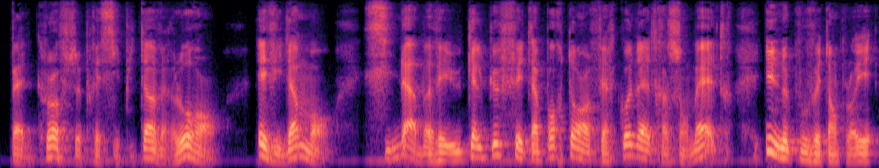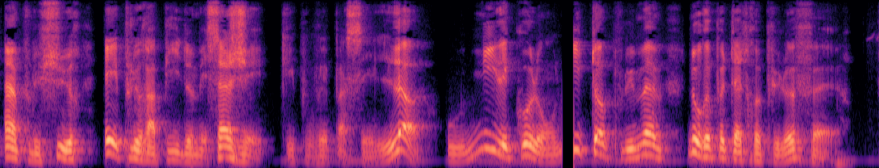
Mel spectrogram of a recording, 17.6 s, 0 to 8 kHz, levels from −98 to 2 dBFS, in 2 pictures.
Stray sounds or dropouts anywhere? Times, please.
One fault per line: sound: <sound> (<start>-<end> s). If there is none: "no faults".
sound: dropout (14.4-14.5 s)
